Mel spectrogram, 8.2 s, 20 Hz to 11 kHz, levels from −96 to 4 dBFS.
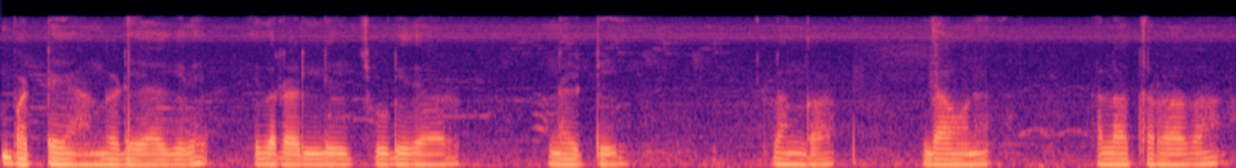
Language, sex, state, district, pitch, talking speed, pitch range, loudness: Kannada, male, Karnataka, Koppal, 105 Hz, 65 wpm, 100-110 Hz, -18 LUFS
